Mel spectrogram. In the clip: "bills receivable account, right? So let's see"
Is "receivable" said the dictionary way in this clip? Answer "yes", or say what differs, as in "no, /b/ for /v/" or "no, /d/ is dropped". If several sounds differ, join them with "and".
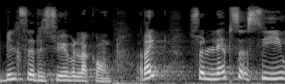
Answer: no, /v/ is dropped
